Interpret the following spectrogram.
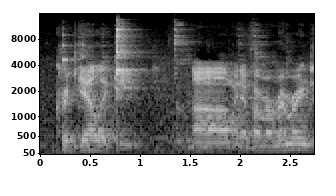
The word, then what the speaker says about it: Craigellachie: And so the way to, so it's pronounced Craigellachie. And if I'm remembering the story right, to remember it, Craig and L found a key. That's really as simple as it gets. Craigellachie, a key.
